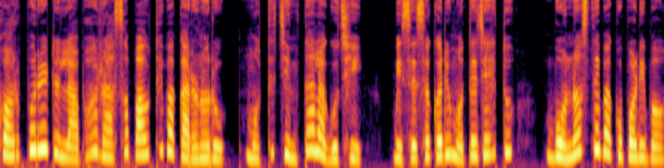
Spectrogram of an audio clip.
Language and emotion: Odia, fearful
